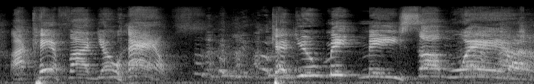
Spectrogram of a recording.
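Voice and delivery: high, slow and spaced out; stoned on the phone. Retold or imitated. Pizza guy calling the customer while high, slow and spacey. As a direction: drift through it like you're baked and lost. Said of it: "high as shit".

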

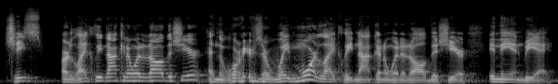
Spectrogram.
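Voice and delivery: usual speaking voice

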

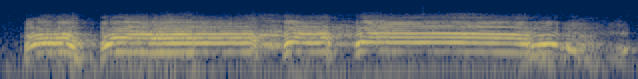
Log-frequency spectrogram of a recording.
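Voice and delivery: high howling mock sob; hammed-up loud sobbing wail. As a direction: wail like an abandoned child. Fake-crying as left alone.

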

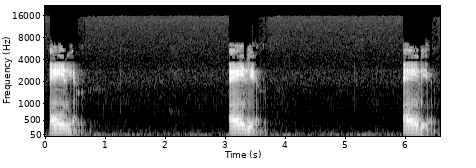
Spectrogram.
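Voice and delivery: "Alien" loud, with long A stressed and falling; isolated model of "Alien", leaning on the long A; practice model. Shown as a demonstration. Teacher practising two words with students, long A in "Alien". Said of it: "我们再把这两个单词再练习一遍".

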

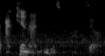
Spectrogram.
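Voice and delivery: a quiet, defeated admission; hushed plea. Retold or imitated. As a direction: say it as if barely able to speak. Pleading with husband, overwhelmed.

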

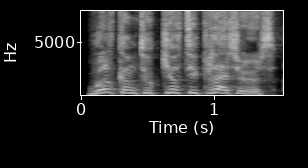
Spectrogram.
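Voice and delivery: high, badly faked Gal Gadot accent; botched Gal Gadot accent. Host redoing the intro like Gal Gadot, botched accent. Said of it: "I tried to do her accent".

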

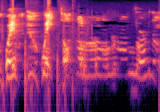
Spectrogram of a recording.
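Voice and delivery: high-pitched stream of begging; panicked pleading. Acted. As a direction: beg frantically for them to stay. Begging not to be left.

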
